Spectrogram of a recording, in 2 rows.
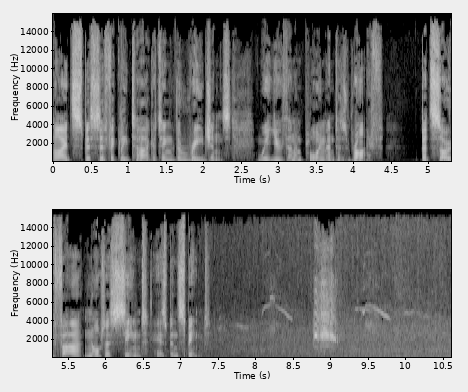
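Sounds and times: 
speech: 0.0 - 7.5, 8.8 - 9.1
steady low outdoor rumble: 6.4 - 10.6
flock of seagulls crying: 7.8 - 10.6
loud harsh gull squawk on the banks of the Porirua stream: 8.3 - 9.8.

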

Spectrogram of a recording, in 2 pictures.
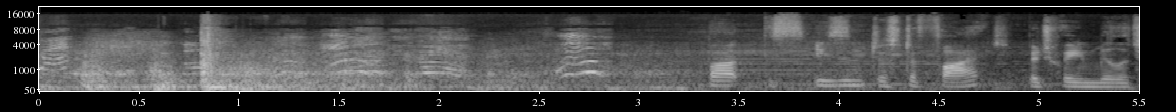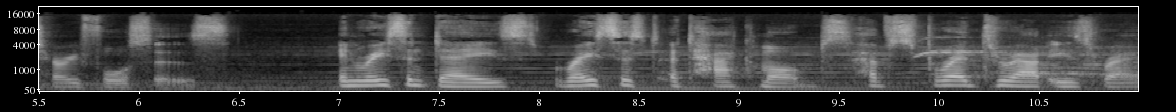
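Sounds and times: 
heavy boom of a building destroyed by bombardment in Gaza City: 0.0 - 3.4
lingering low rumble of a building destroyed by bombardment: 0.0 - 5.4
speech: 3.4 - 10.9.

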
